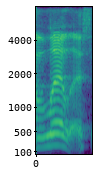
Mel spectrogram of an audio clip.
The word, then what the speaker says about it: Lillis: is the rosemary tea designed by Ashley Lis yes rhymes with Willis so Lis Ashley Lis I have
